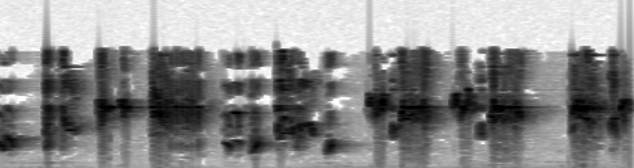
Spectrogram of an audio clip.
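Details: Fast, high-pitched chattering song of an orange-headed thrush, with sharp squeaky notes and brief whistles packed closely together, separated by tiny pauses.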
